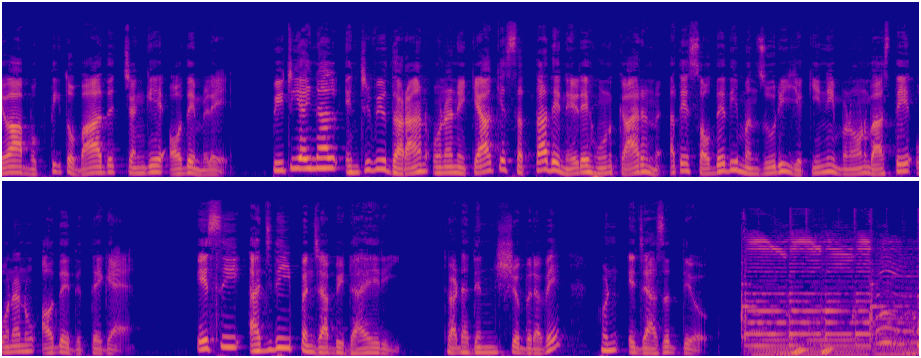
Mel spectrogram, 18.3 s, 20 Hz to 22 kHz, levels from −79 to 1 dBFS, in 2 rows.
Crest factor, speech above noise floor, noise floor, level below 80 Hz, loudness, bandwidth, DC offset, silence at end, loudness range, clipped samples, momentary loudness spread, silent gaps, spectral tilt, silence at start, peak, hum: 18 dB; 46 dB; -76 dBFS; -54 dBFS; -31 LUFS; 14.5 kHz; under 0.1%; 0 s; 6 LU; under 0.1%; 10 LU; 16.36-16.54 s; -5 dB/octave; 0 s; -12 dBFS; none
